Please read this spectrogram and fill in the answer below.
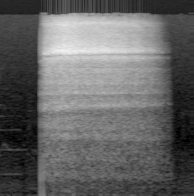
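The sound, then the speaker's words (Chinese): A single deep inhalation, taken with eyes closed on an instructor's command during a breathing exercise: an airy hiss that begins abruptly, holds strongly for about a second and a half, then trails off into quiet. “闭上眼睛，按照我的指令呼吸。吸，”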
